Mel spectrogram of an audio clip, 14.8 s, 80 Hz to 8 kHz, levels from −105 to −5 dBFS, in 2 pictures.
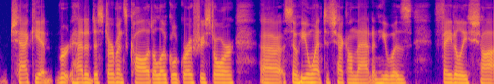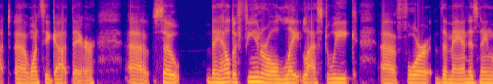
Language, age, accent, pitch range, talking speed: English, 30-49, American, 130-150 Hz, 180 wpm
